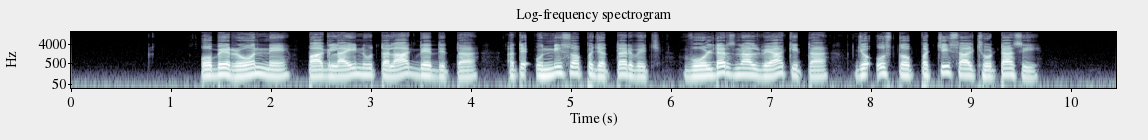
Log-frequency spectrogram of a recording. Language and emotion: Punjabi, neutral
